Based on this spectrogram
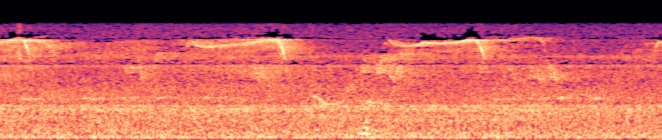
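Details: Two fledged barred owlets being fed torn chunks of prey by a parent: repeated raspy, high hissing screeches, each rising and falling in an arch, coming every one to two seconds over a constant insect whine.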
